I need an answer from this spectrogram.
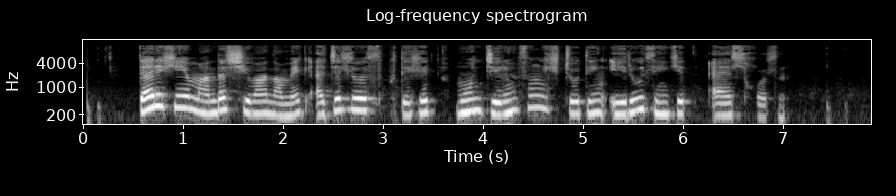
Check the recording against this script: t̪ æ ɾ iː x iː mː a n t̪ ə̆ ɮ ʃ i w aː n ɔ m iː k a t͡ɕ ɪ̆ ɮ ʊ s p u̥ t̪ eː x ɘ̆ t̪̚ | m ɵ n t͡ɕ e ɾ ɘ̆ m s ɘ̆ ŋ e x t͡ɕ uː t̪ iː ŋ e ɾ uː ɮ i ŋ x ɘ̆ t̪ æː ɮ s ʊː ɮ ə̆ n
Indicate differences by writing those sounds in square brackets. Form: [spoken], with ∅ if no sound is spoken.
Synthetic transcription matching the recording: t̪ æ ɾ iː x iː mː a n t̪ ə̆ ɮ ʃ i w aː n ɔ m iː k a t͡ɕ ɪ̆ ɮ ʊ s p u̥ t̪ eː x ɘ̆ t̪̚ | m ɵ n t͡ɕ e ɾ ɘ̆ m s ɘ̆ ŋ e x t͡ɕ uː t̪ iː ŋ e ɾ uː ɮ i ŋ x ɘ̆ t̪ æː ɮ [χ] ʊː ɮ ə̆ n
